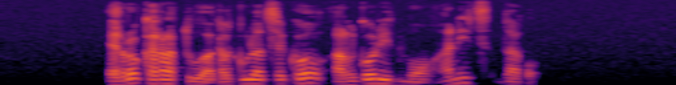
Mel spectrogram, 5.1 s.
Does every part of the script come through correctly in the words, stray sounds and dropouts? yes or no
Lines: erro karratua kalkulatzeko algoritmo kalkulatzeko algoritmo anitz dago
no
